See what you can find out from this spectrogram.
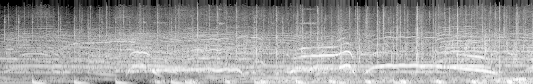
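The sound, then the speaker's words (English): Groups of locals cheer and whoop for cyclists on cobbled climbs such as the Quaremont and Paterberg. Many voices shout over one another in a continuous din, with steady, rhythmic low thumps underneath. “So we've just been out on the start parkour, checking out some of the cobbled climbs that the riders have been heading up, including the Quaremont and Paterberg. And there have been a few groups of locals out to cheer on riders,”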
